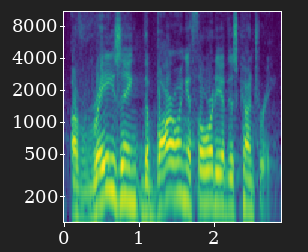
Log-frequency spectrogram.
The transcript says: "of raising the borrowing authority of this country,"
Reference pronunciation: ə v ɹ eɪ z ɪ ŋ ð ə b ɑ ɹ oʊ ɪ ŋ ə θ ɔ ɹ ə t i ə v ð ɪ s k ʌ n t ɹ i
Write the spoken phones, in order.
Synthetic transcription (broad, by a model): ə v ɹ eɪ z ɪ ŋ ð ə b ɑ ɹ oʊ ɪ ŋ ə θ ɔ ɹ ə t i ə v ð ɪ s k ʌ n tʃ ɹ i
